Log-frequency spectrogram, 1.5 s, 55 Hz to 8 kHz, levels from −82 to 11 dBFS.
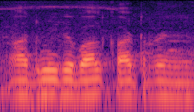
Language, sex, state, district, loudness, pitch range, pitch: Hindi, male, Chhattisgarh, Raigarh, -17 LUFS, 110-115 Hz, 115 Hz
